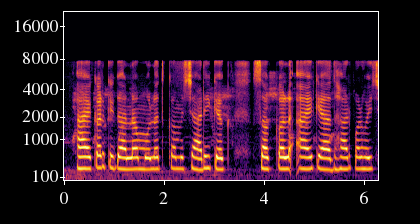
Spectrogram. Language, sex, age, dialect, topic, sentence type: Maithili, female, 18-24, Eastern / Thethi, banking, statement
